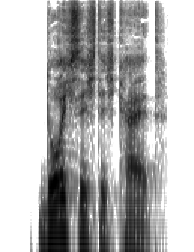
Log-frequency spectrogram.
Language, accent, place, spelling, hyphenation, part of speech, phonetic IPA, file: German, Germany, Berlin, Durchsichtigkeit, Durch‧sich‧tig‧keit, noun, [ˈdʊʁçˌzɪçtɪçkaɪ̯t], De-Durchsichtigkeit.ogg
- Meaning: transparency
